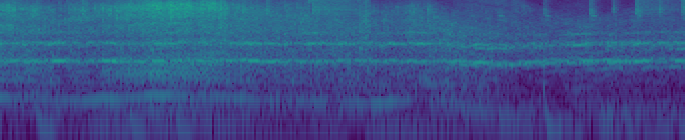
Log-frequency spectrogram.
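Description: A big truck drifts through a turn, its tires skidding and squealing in a sustained, loud, wavering screech over a steady engine roar.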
